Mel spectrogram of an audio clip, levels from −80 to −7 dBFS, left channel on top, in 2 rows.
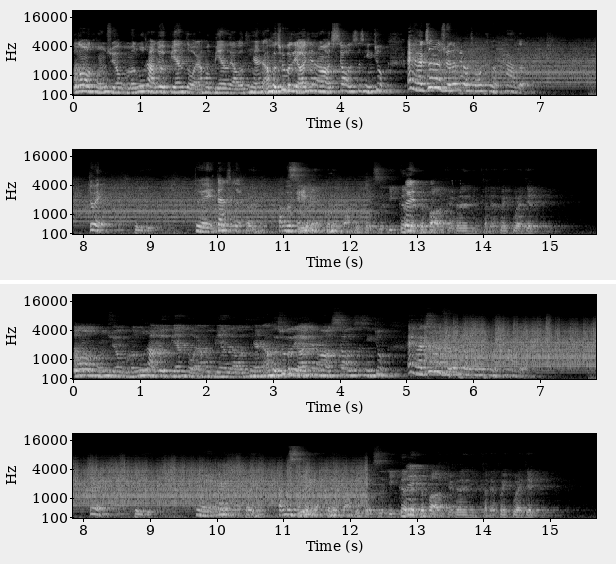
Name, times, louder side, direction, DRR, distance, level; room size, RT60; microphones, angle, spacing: voice 1, 0.0-6.8 8.1-8.4 9.7-10.4 11.0-11.8 12.8-13.0, left 4 dB, 85° left, 6 dB, 0.6 m, -27 dB
sound 1, 5.3-12.3, right 6 dB, 90° right, 0.4 m, -35 dB
sound 2, 7.7-14.1, equal, 65° right, 1.6 m, -51 dB
voice 2, 8.7-9.1 9.9-14.8, right 1 dB, 20° right, 1 dB, 0.3 m, -34 dB
6.7 x 6.1 x 3.6 m, 1.3 s
head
